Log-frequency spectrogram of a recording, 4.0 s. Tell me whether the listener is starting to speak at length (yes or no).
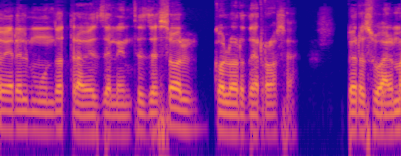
no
